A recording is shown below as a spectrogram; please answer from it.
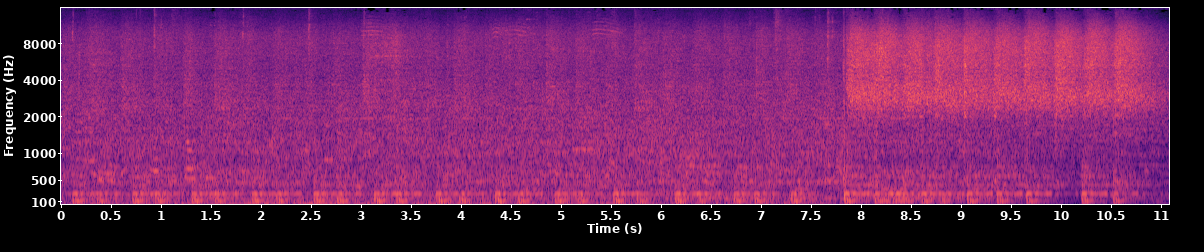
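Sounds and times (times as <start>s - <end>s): clashing cymbals: 0.0s - 11.0s
gong: 0.0s - 11.0s
large drum beating fast: 0.0s - 11.0s.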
